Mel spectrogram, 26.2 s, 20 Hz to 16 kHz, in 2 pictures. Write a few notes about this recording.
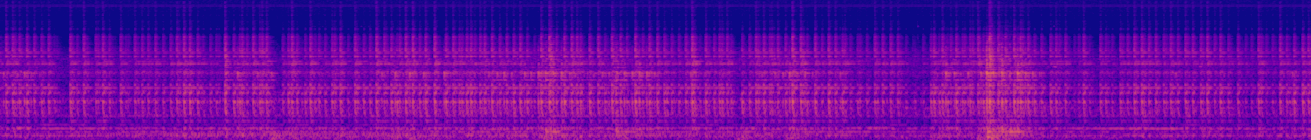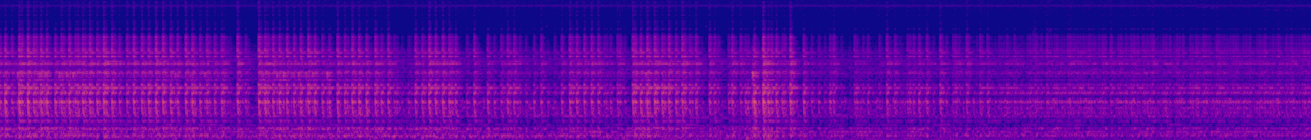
Bunch of rattling, JrF Contact Mic taped to city bus seat. Recorded to 633.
